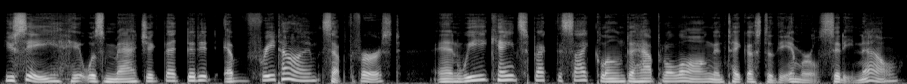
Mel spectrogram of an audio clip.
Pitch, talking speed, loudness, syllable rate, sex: 145 Hz, 200 wpm, -19 LUFS, 4.7 syllables/s, male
